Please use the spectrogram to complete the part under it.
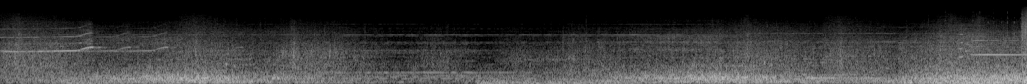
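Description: Water rushes and gurgles, muffled, as a swimmer moves underwater.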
